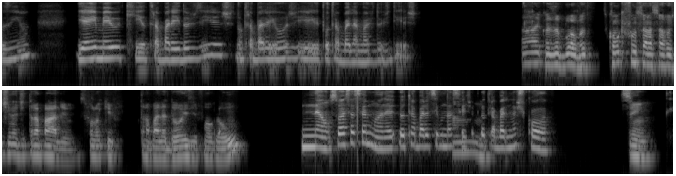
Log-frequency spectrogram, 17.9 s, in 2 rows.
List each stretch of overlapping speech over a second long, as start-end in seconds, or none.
none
